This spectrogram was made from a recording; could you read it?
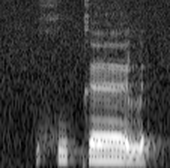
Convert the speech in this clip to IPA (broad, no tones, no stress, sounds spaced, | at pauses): x u k ɛ l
